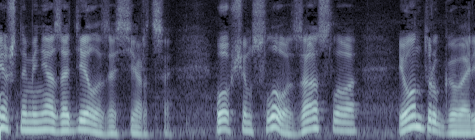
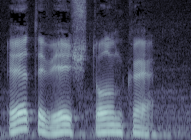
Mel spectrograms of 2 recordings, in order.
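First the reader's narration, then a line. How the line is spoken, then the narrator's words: Meaningful drawn-out drawl. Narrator (Russian): этак многозначительно протянул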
